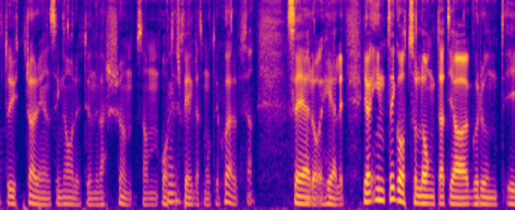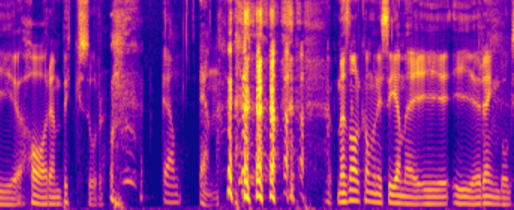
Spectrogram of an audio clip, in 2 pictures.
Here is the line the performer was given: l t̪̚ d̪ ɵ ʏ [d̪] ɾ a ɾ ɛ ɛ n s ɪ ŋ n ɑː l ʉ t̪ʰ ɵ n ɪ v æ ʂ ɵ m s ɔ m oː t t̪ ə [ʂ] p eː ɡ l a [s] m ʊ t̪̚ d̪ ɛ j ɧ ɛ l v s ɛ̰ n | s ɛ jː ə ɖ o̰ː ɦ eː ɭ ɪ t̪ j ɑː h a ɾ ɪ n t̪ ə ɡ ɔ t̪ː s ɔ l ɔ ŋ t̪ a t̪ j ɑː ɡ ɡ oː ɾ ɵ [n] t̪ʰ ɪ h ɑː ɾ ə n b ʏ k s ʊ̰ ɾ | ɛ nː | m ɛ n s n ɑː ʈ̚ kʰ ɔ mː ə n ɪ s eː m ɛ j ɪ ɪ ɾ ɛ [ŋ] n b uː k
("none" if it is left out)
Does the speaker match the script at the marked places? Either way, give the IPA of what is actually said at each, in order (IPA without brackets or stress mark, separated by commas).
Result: t̪, ʂ, s, n, ŋ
